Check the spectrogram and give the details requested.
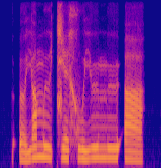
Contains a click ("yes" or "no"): no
